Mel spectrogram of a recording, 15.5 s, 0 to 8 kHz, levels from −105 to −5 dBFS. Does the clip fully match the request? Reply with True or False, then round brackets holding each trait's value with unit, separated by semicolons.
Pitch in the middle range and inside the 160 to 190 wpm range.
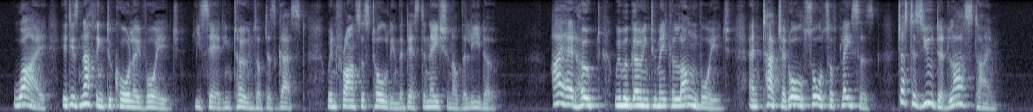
True (165 Hz; 180 wpm)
